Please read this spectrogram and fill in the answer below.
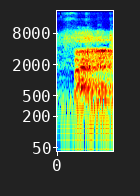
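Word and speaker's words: ballet: या French origin जैसे बैलेट है जिसको आप अभी अभी इसका यूज करोगे बैलेट का उच्चारण बैले होता है बैलेट का उच्चारण पैले होता है और ट का उच्चारण नहीं होता बैलेट जिसको यूज करने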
